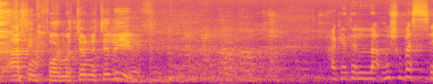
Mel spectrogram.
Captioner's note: laughter; speaking arabic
